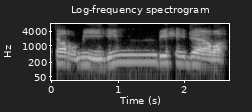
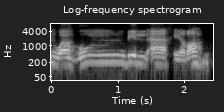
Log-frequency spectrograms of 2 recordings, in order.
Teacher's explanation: mim diikhfakan ketika bertemu dengan ba dengan apa? Dengan ghunnah. Ma'a baqa'il ghunnah, dengan ghunnah yang dilebihkan. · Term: ikhfa syafawi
